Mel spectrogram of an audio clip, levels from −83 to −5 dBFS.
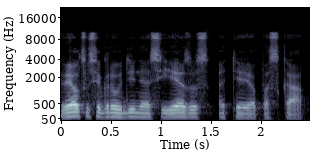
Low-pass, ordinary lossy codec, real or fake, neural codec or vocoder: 9.9 kHz; Opus, 32 kbps; real; none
